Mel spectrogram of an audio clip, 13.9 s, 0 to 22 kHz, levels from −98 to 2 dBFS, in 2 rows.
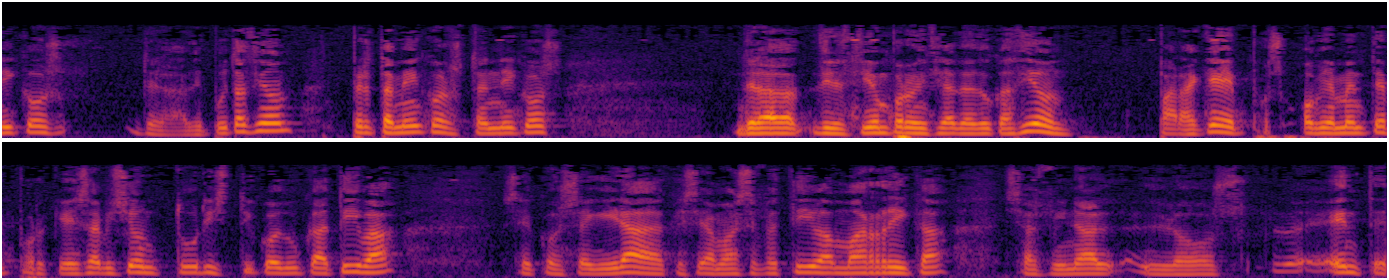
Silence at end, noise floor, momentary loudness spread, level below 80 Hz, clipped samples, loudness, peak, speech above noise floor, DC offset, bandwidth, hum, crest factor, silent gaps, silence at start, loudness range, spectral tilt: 0 s; -65 dBFS; 15 LU; -48 dBFS; under 0.1%; -32 LUFS; -12 dBFS; 33 dB; under 0.1%; 11.5 kHz; none; 20 dB; none; 0 s; 5 LU; -6 dB/octave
